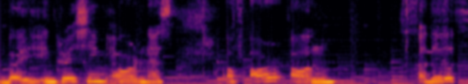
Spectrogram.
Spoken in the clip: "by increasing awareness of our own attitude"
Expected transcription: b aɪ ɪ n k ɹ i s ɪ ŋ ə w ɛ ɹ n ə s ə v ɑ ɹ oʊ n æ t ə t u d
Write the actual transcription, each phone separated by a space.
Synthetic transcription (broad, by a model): b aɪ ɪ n k ɹ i s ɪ ŋ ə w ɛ ɹ n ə s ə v ɑ ɹ oʊ n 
